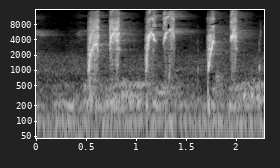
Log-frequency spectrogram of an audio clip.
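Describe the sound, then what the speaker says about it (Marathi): A tiny, very young bird that still has its eyes shut gives several short, high, thin chirps in quick pairs, close and clear against a quiet background. "हे बघा किती छोटा पक्षी आहे"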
